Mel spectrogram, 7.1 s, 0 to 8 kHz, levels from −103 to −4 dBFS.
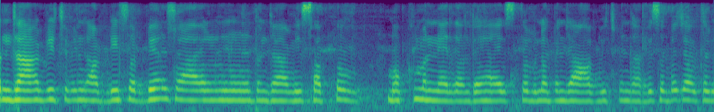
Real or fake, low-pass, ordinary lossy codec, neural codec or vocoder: fake; 7.2 kHz; none; codec, 24 kHz, 3 kbps, HILCodec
